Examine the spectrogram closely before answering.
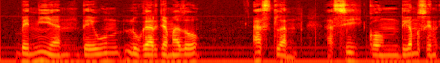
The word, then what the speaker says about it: Aztlán: de un lugar llamado aztlán así con digamos en el acento en la a atland no aztlán aztlán todas las palabras nahuas son graves no agudas bueno salvo algunas raras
